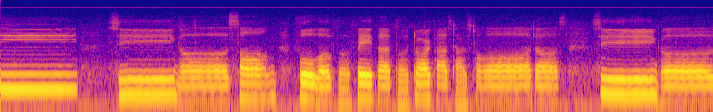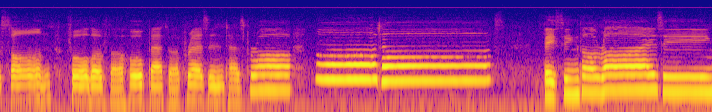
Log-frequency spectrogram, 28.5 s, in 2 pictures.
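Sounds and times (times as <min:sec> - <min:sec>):
tenor singing a hymn: 0:00.0 - 0:01.6, 0:02.2 - 0:24.3, 0:25.1 - 0:28.4.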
